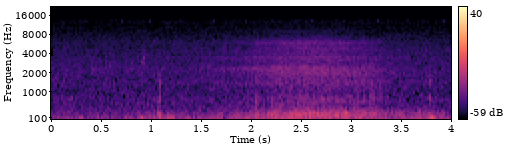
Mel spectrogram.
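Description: Kayak paddle stroke through calm water: a soft swish that swells and fades about halfway through, with a few faint knocks around it.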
